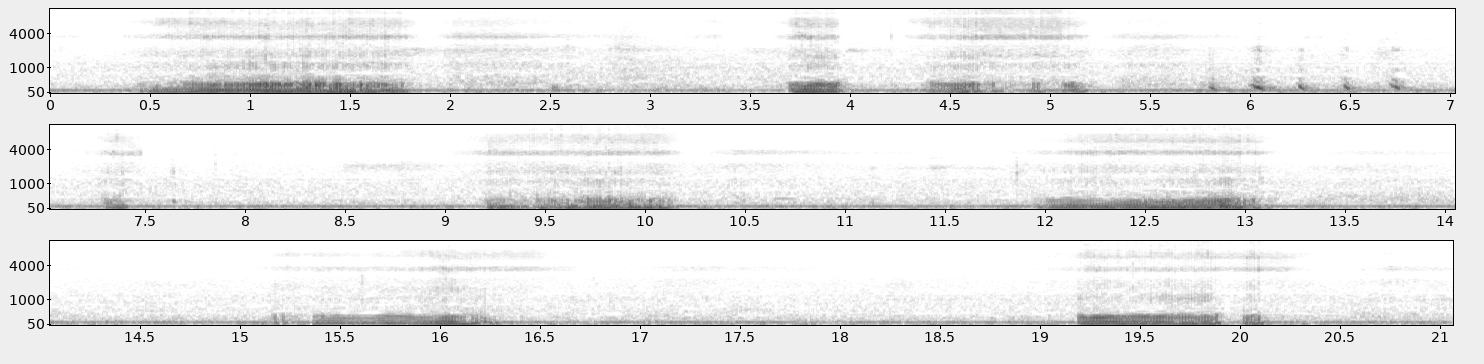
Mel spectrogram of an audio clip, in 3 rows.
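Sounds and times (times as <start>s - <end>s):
dog snoring: 0.0s - 2.5s, 3.2s - 5.6s, 7.1s - 7.6s, 9.0s - 10.9s, 11.9s - 14.2s, 15.0s - 17.8s, 18.9s - 21.0s
steady low hum: 0.0s - 21.0s.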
